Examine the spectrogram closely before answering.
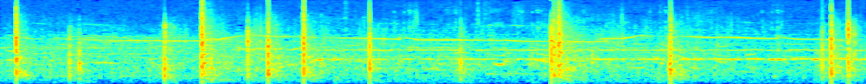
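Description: Fireworks finale: aerial shells bursting, a dozen or so sharp bangs in quick, irregular succession, with a few steady high tones running beneath.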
